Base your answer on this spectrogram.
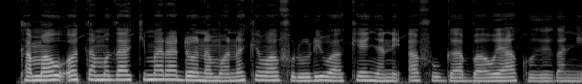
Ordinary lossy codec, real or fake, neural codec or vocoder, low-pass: none; real; none; none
